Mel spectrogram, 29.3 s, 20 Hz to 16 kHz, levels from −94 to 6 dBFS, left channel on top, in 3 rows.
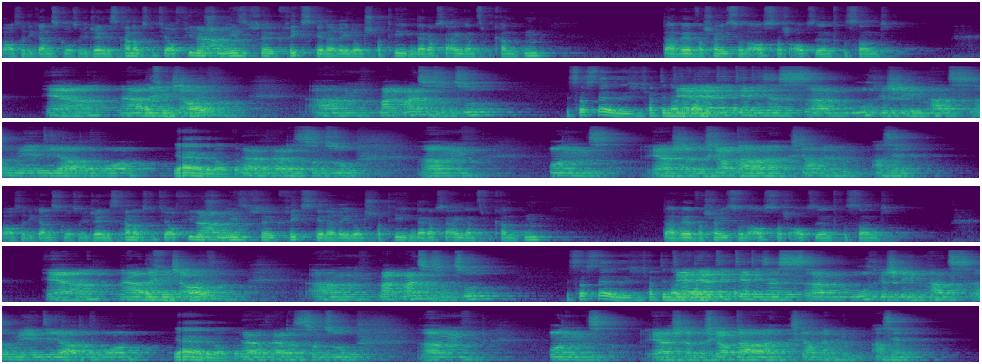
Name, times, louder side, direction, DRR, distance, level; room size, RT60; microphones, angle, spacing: voice 1, 0.0-5.4 6.6-8.8 11.2-12.0 15.4-16.9 21.3-22.3, left 1 dB, 10° left, 6 dB, 0.4 m, -25 dB
voice 2, 10.2-11.8 12.4-12.5 12.8-14.5 16.5-20.8 21.9-24.2 24.5-24.6 25.0-25.6 26.0-28.5, right 1 dB, 30° right, -4 dB, 4.1 m, -26 dB
18.0 x 7.0 x 6.9 m, 1.0 s
head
